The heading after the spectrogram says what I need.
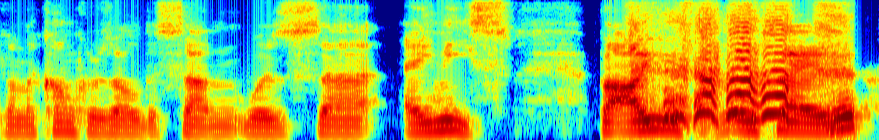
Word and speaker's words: Aenys: And obviously we have Aegon's oldest son, Aegon the Conqueror's oldest son, was Aenys. But I used to also pronounce that the other way, and so I've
